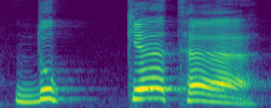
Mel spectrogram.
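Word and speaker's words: فدكتا: Дуккета. Обратите внимание на удвоение каф со свойством фрикативности.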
